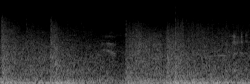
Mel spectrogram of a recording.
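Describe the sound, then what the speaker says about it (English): An artillery strike in the video game Company of Heroes 2, with heavy rumbling booms and explosions that come in a dense wash and a brief dip, while a voice talks over the barrage. "There's a huge artillery strike coming"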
